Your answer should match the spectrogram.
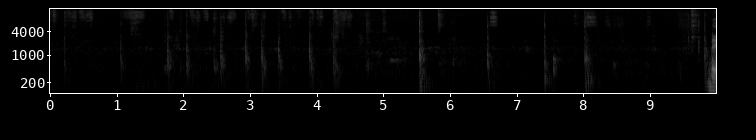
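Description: Faint pen strokes and taps on an interactive display's screen, as a heading is written and the pen tools are picked: a scatter of short light clicks with soft rubbing between them.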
